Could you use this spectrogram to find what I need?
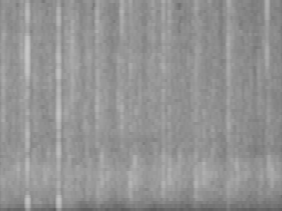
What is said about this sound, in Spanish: Amén y amén, bendito Dios. Que nos aplaudimos todos juntos.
